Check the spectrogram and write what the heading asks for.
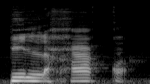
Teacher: Nah, ini bil haqq karena ini termasuk huruf qalqalah maka harus dipantulkan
